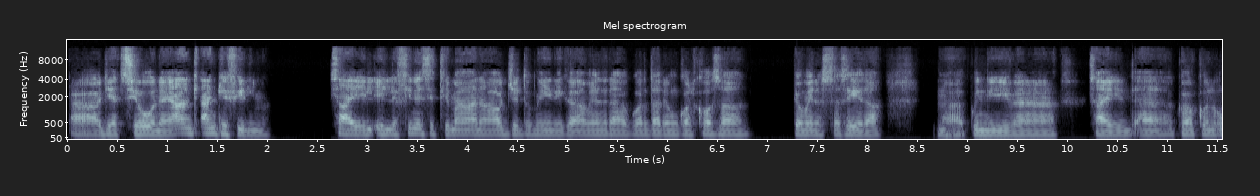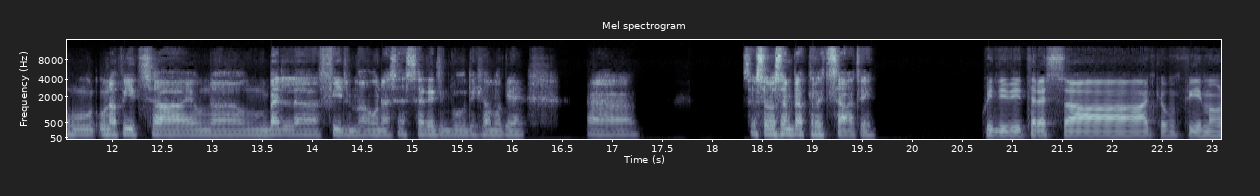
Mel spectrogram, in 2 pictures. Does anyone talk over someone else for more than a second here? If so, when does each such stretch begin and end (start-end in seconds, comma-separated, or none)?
none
